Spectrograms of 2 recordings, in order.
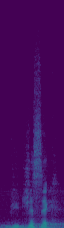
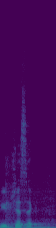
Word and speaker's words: Vujicic: There's a guy, you may have heard of him, Nick, I believe it's pronounced Vujicic is his name, Nick Vujicic.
